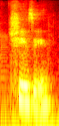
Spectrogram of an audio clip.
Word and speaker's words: cheesy: that movie was really cheesy I think it's based on a play or something the s in this word is pronounced with a voice z sound chill this means to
